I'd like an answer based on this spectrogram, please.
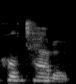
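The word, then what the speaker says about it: ホテル: the end of hotel the japanese ending is somewhere between the r and the l so hotaru so you could say and it would sound the same for a japanese person and then they've added that extra vowel at the end because they don't end words on the consonant generally there's one exception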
